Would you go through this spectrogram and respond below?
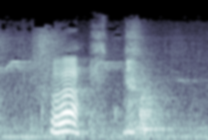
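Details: A cat named Snow, described as having a big personality, gives a short arched squeak with a rising then falling pitch, followed by a softer second sound and a person's voice nearby.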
